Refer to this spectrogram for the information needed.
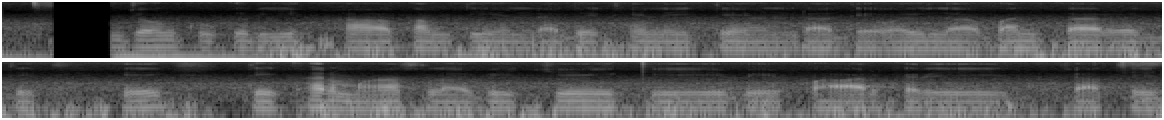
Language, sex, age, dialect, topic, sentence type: Chhattisgarhi, male, 18-24, Western/Budati/Khatahi, agriculture, statement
